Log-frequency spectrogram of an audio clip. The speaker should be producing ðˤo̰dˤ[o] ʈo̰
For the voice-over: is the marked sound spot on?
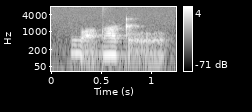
yes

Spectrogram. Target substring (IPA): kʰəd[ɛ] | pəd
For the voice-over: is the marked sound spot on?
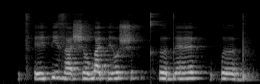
yes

